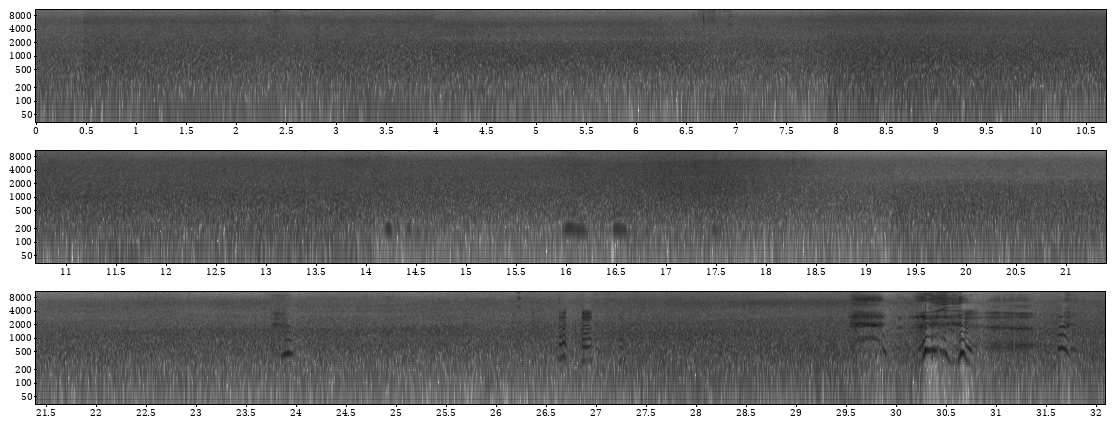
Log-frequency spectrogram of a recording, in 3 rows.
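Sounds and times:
surf washing onto beach: 0:00.0 - 0:32.0.

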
